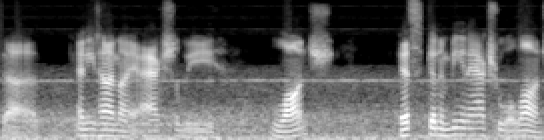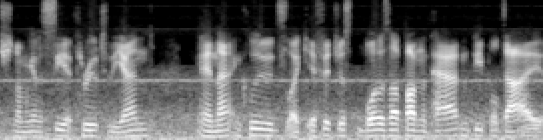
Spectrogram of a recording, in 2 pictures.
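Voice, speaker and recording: Sore-throated man with a gravelly voice. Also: mid-range voice. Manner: relaxed, rambling, many ums and uhs. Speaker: gaming channel host. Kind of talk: casual gameplay voiceover commentary. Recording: steady background noise.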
